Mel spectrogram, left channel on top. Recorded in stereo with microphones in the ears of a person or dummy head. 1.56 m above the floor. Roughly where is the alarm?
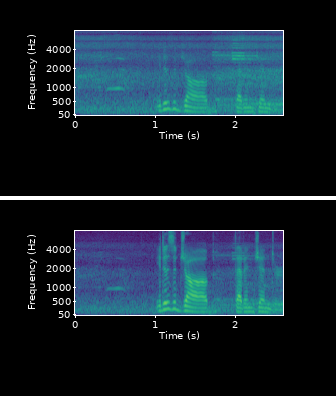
No alarm in this recording.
